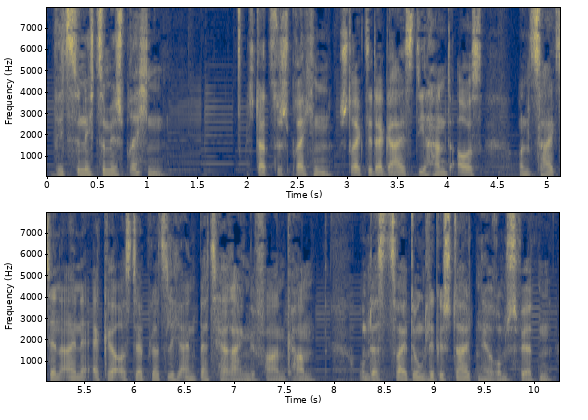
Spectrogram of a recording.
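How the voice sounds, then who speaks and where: A man reading a storybook aloud to listeners in a calm, measured way. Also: lowish voice, faint music behind. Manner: calm, measured narration with dramatic pauses.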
